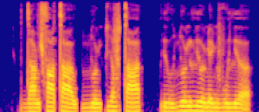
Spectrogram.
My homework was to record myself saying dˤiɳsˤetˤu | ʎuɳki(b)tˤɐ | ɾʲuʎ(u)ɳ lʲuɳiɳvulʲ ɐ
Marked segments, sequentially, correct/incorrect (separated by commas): incorrect, correct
